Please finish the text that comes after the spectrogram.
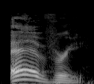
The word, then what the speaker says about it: every: two quick syllables different every same thing spelled with three syllables we only pronounce two not every but every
